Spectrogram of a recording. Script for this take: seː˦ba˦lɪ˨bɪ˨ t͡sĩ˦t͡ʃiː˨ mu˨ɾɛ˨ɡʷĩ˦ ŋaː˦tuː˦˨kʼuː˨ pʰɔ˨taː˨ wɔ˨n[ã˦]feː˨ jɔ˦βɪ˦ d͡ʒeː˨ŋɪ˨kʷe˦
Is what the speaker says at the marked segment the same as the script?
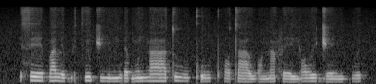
yes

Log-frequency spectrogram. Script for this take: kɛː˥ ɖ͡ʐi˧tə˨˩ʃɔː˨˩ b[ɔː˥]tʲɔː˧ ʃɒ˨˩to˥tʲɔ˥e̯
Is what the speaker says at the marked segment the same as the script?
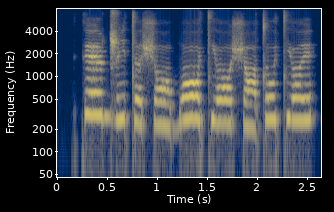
yes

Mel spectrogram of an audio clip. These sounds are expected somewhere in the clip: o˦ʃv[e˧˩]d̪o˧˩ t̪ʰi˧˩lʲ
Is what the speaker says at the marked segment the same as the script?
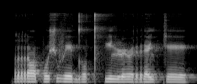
yes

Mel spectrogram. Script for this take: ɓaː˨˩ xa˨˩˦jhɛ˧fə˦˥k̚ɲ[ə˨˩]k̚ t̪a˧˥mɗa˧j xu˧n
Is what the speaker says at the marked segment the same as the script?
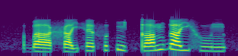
yes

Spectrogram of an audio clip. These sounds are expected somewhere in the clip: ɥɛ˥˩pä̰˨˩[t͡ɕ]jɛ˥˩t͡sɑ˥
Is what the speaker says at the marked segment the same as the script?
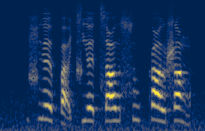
yes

